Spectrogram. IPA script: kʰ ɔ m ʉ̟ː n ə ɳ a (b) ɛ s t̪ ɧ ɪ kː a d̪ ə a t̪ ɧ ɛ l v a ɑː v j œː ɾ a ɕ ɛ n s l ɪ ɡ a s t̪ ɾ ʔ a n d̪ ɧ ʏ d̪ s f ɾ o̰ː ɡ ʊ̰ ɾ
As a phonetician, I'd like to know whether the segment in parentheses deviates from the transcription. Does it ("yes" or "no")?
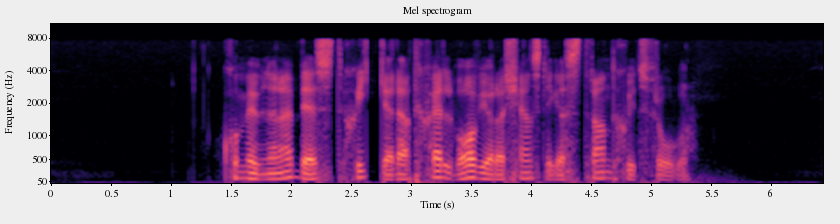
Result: no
